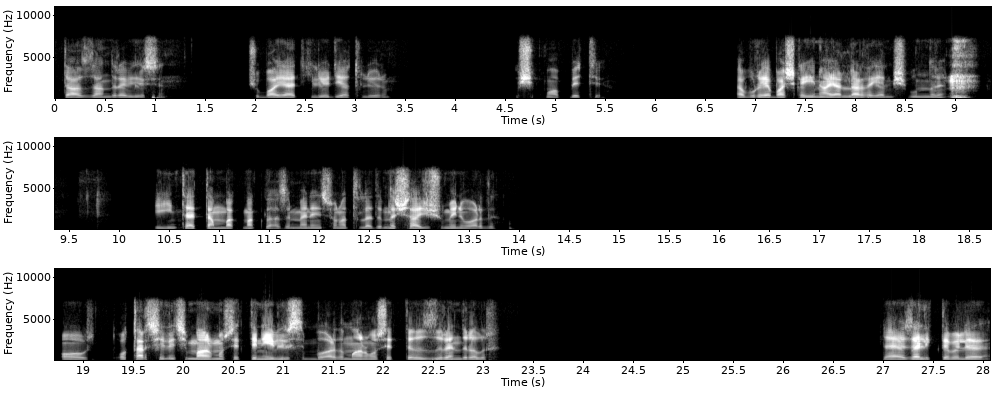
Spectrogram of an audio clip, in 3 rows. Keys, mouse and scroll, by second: 1.2-4.0 drag, 4.0 scroll up 1, 4.7-5.8 scroll up 7, 5.8-8.9 scroll up 3, 25.7-28.0 scroll up 5.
